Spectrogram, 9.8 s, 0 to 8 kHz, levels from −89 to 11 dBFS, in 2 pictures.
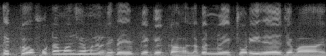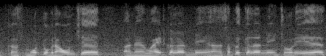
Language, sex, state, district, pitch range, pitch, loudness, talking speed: Gujarati, male, Gujarat, Gandhinagar, 155-175 Hz, 165 Hz, -15 LUFS, 160 wpm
